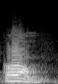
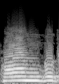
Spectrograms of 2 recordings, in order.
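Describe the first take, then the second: First: The word ends on the m, no b. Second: The word ends with an audible b sound. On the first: The speaker calls it right. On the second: The speaker calls it wrong.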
